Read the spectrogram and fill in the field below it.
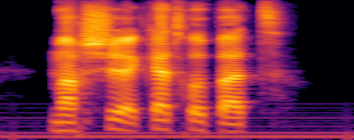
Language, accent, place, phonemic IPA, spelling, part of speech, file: French, France, Lyon, /maʁ.ʃe a ka.tʁə pat/, marcher à quatre pattes, verb, LL-Q150 (fra)-marcher à quatre pattes.wav
- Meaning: 1. to walk on all fours; walk on all four legs 2. to crawl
